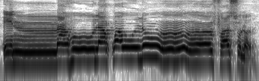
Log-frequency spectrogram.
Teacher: نون کے اوپر تشدید ہے تو اس کے اندر غنہ کر کے پڑھیں گے، قاف کو یہاں پر موٹا یعنی پر پڑھیں گے۔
